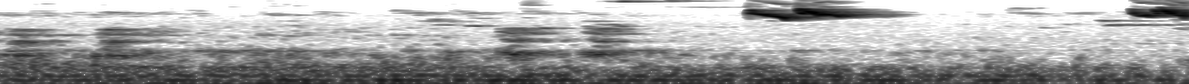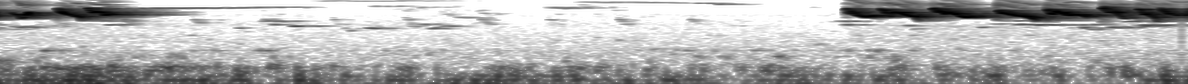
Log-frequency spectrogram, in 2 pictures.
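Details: At dawn a Japanese white-eye competes in the khuyên líu song style. Three shrill, quickly falling twitter phrases come in separate bursts, the last the longest, over faint low background noise and a few softer chirps early on.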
